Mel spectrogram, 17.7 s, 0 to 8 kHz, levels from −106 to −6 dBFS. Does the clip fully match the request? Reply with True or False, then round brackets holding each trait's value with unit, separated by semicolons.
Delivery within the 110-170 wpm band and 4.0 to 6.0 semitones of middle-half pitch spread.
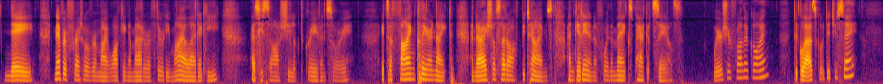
False (165 wpm; 3.1 semitones)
